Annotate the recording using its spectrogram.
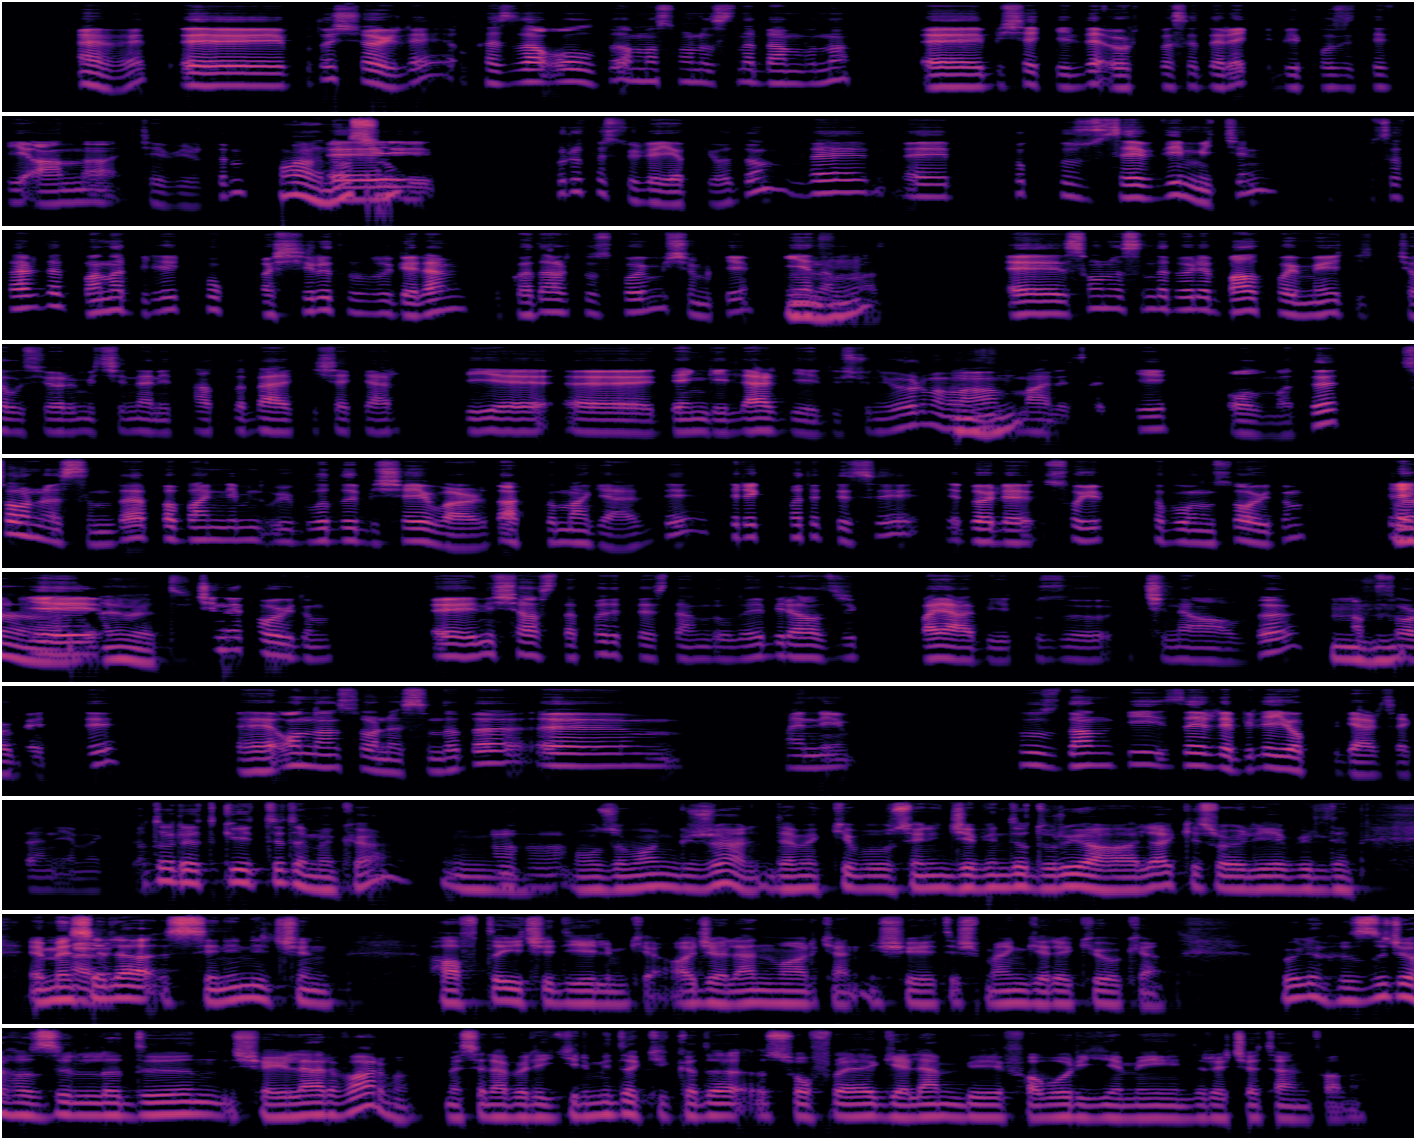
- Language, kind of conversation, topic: Turkish, podcast, Mutfakta en çok hangi yemekleri yapmayı seviyorsun?
- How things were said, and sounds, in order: other background noise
